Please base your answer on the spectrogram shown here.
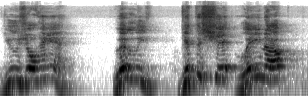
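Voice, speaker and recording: A vlogger rants casually to the camera in a blunt, crude, repetitive way, often restarting his phrases. His voice is very high-pitched and sing-song, a little mellow, at a measured pace. The room is echoey and he sits far from the mic.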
